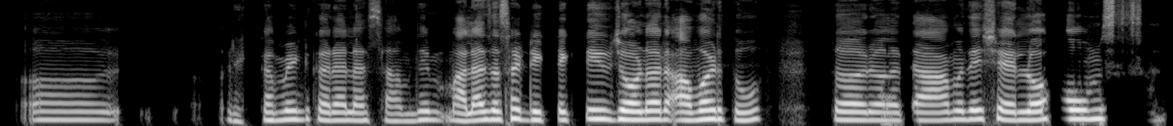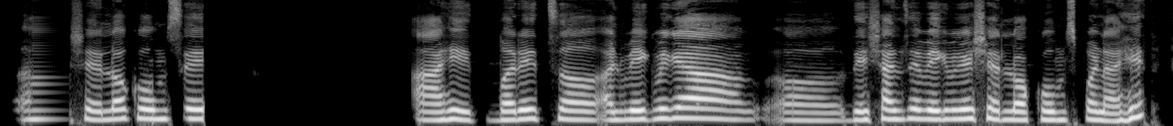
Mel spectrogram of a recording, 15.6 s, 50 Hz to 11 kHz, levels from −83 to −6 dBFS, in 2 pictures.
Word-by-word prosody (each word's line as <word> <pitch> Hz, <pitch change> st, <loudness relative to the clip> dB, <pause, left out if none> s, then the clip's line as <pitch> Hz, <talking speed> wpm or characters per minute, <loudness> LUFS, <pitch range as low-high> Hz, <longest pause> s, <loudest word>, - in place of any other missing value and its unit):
अ, 210 Hz, -, -12 dB, 1.3 s
recommend 210 Hz, +6 st, -3 dB
करायला 205 Hz, -2 st, -1 dB
सांग 185 Hz, -1 st, -8 dB
म्हणजे 205 Hz, +4 st, -3 dB
मला 205 Hz, -1 st, -1 dB
जसा 225 Hz, +3 st, +2 dB
डिटेक्टिव्ह 215 Hz, +3 st, -1 dB
जॉनर 225 Hz, 0 st, +4 dB
आवडतो 220 Hz, +1 st, +2 dB, 0.5 s
तर 210 Hz, -1 st, +1 dB
अ, -, -, -2 dB
त्यामध्ये 210 Hz, +3 st, 0 dB
"शेरलॉक 215 Hz, -2 st, +1 dB
होम्स 235 Hz, 0 st, +2 dB, 0.5 s
अ, 230 Hz, -, -7 dB, 0.3 s
शेरलॉक 240 Hz, +1 st, -1 dB
होल्म्स" 235 Hz, -1 st, +2 dB
हे 245 Hz, -1 st, +4 dB, 1.4 s
आहेत 215 Hz, +1 st, +1 dB, 0.2 s
बरेच 235 Hz, +3 st, +1 dB
अ, -, -, +2 dB, 0.2 s
आणि 215 Hz, +1 st, -2 dB
वेगवेगळ्या 250 Hz, +3 st, +4 dB, 0.2 s
अ, 205 Hz, -3 st, -8 dB
देशांचे 230 Hz, +3 st, +1 dB
वेगवेगळे 235 Hz, +1 st, +4 dB
"शेरलॉक 220 Hz, -2 st, +1 dB
होम्स" 215 Hz, -1 st, 0 dB
पण 220 Hz, -2 st, +2 dB
आहेत. 235 Hz, -, +1 dB
220 Hz, 120 wpm, -19 LUFS, 210-235 Hz, 1.4 s, जॉनर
